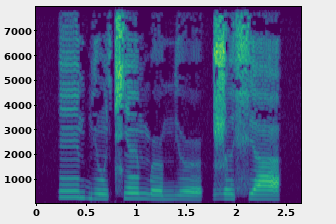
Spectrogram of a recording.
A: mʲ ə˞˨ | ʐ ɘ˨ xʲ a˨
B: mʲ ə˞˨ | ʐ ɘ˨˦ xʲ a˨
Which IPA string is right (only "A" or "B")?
A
